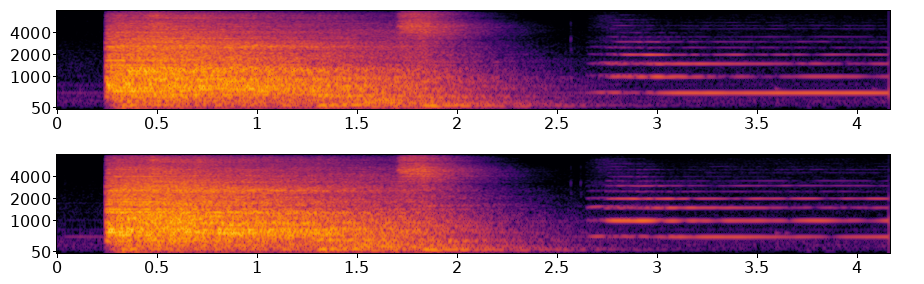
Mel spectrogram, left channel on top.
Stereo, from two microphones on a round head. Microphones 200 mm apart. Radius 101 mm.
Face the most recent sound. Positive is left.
turn(degrees=-45)  # may be behind; listen again after turning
